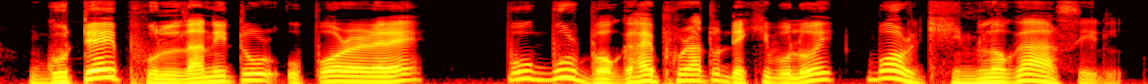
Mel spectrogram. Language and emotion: Assamese, disgusted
